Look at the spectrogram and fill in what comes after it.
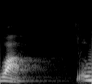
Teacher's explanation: जैसे वा जब आप बोलेंगे तो दांत और ओष्ठ दोनों के सहारे से बोला जाता है। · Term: दंतोष्ठ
